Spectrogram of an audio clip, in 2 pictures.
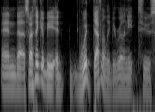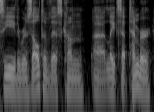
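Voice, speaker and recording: Laid-back guy hosting his podcast, lowish voice, lots of uhs and little laughs. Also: a little fast, dry recording, studio quality. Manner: relaxed, rambling with filler words, chuckles. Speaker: podcast host. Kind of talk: casual podcast chat.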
